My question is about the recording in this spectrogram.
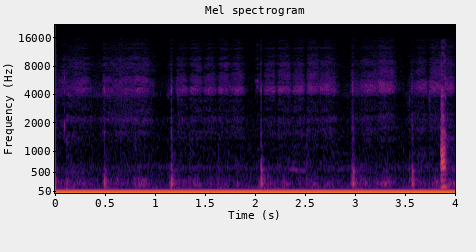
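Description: A stylus writing by hand on a tablet surface: short scratchy strokes broken by light taps as the letters of a word are drawn.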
